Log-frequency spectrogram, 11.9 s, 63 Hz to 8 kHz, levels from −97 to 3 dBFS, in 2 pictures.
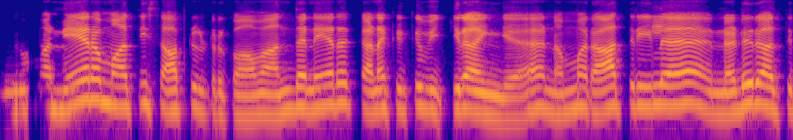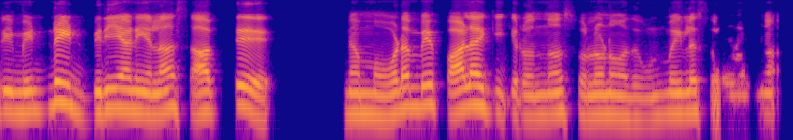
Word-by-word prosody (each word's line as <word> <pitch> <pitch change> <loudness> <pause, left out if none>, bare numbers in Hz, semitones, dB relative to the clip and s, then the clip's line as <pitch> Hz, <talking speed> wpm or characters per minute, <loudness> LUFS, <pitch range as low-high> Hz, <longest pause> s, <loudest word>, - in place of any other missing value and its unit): நம்ம 190 +3 -7
நேரம் 245 +3 +5
மாத்தி 200 +2 -1
சாப்பிட்டுருக்கோம். 170 -5 -3
அவன் 155 0 0
அந்த 180 +4 -1
நேரம் 215 +2 0
கணக்குக்கு 180 +3 -1
விக்கிறாங்க. 170 -6 +3 0.4
நம்ம 185 +5 -4
ராத்திரியில 205 +2 +1 0.5
நடுராத்திரி 185 -1 +2
மிட்நைட் 185 +2 +2
பிரியாணி 180 0 +2
எல்லாம் 180 +4 -1
சாப்ட்டு 170 +5 +1 0.8
நம்ம 155 -2 -4
ஒடம்பையே 200 +3 0
பாழாக்கிகிறோம்னு 165 -5 +1
தான் 165 0 -5
சொல்லனும். 150 0 -3
அது 140 - -10
உண்மையிலயே 160 +2 -3
சொல்லனும்னா. 320 +2 -11
180 Hz, 120 wpm, -23 LUFS, 160-200 Hz, 0.8 s, நேரம்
